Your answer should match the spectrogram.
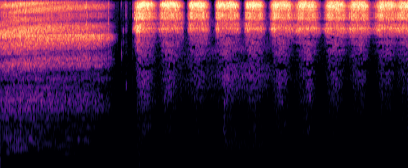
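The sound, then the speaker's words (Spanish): A breathy shushing hiss done as a vocal warm-up: one long sustained "shhh" followed after a brief pause by about ten quick, evenly spaced "sh" bursts, made alone with no talking. “como si le estuviera diciendo a las personas que están sentadas en el cine haciendo ruido y eso me va ayudando a que, a que entre aire y, los músculos se activen”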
